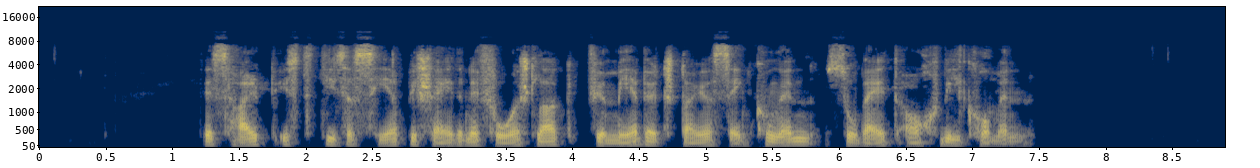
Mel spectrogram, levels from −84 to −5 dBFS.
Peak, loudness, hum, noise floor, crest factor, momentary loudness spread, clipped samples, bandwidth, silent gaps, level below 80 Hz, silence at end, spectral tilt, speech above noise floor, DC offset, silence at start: -4 dBFS; -24 LUFS; none; -85 dBFS; 22 dB; 8 LU; under 0.1%; 11 kHz; none; -52 dBFS; 1.45 s; -3 dB/octave; 61 dB; under 0.1%; 1.25 s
